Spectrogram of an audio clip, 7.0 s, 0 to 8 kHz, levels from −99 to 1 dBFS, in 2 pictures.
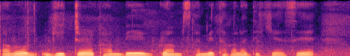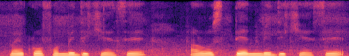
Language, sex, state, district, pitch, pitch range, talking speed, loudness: Nagamese, female, Nagaland, Dimapur, 195 Hz, 185-215 Hz, 155 wpm, -16 LUFS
